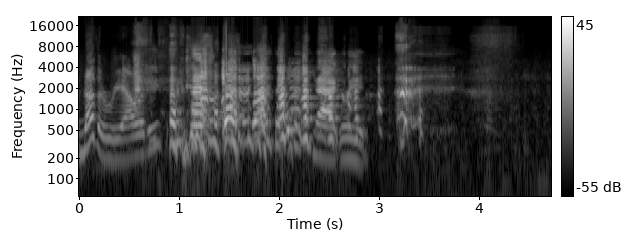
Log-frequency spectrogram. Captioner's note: all laughing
